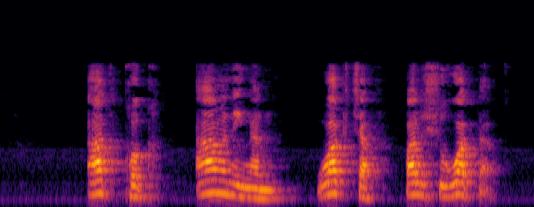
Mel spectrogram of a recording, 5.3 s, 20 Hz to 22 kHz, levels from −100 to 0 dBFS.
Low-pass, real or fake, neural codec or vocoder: 7.2 kHz; real; none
